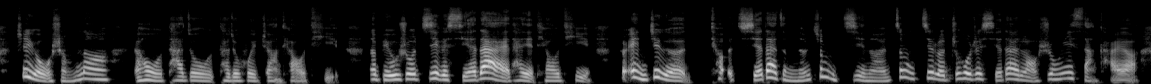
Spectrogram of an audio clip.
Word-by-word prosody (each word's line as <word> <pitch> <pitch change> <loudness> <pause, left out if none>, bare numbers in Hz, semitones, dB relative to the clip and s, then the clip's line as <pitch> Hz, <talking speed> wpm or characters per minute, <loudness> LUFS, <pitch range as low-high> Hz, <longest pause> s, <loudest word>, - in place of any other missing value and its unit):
这 365 - +1
有 160 - +4
什 160 0 -7
么 170 +7 -7
呢？” 235 -3 +1 0.2
然 180 - -2
后 190 -5 +2
他 185 +2 -5
就 175 -4 -2
他 175 - -7
就 170 0 0
会 165 -1 -3
这 170 - -8
样 - - -7
挑 - - -6
剔。 - - -15 0.4
那 235 - +1
比 210 -1 -3
如 220 +2 +6
说 245 0 +4
系 265 +4 +1
个 215 - +4
鞋 200 -1 0
带， 280 -9 +8
他 175 +2 -6
也 170 - +2
挑 170 -1 -5
剔， 165 - -10 0.3
“哎， 325 +1 +4
你 235 - +3
这 335 - +3
个 185 -8 +3 0.2
挑 - - -5
鞋 210 +1 0
带 310 +1 +7
怎 215 -6 -6
么 165 - -6
能 180 +6 -5
这 360 - -4
么 230 - -4
系 200 -3 -6
呢？ 160 -1 -6
这 335 - -2
么 260 - -6
系 285 +1 0
了 220 -5 +1
之 250 +5 -4
后， 265 -2 +5
这 255 +1 0
鞋 190 -6 -6
带 245 -2 +2
老 185 -8 -4
是 230 +9 -9
容 245 +2 -3
易 280 - -2
散 270 - -10
开 - - -6
啊。” - - -3
210 Hz, 300 characters per minute, -22 LUFS, 170-250 Hz, 0.4 s, 带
